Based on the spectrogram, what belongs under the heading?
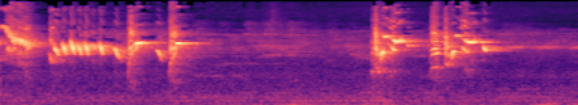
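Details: Two short bursts of European goldfinch song in the кокил песса style, each a rattle of high chirps and liquid twitters, separated by about a second of quiet.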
